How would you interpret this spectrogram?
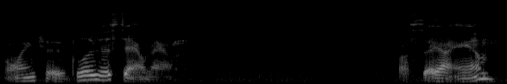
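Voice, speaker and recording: An older woman with a slight head cold and a raspy, gravelly voice, chatting casually and thinking aloud as she demonstrates a craft project. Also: deep voice, big pitch swings, takes it slowly, very noisy. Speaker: craft video host.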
